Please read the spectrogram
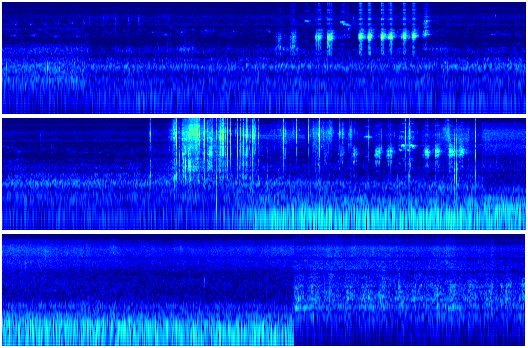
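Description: About half a dozen short, sharp calls in quick succession near the start. About halfway through comes a burst of crackling and rustling as dry reeds are pushed through, followed by a low steady rumble that runs for about ten seconds and then stops.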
